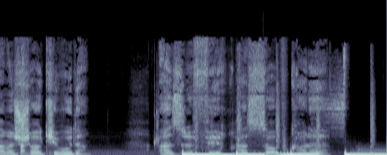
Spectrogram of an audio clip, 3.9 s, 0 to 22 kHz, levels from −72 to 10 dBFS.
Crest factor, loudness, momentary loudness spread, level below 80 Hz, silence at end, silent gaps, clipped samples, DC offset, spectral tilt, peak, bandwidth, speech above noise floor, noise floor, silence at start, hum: 10 dB; -12 LUFS; 10 LU; -10 dBFS; 0 s; none; under 0.1%; under 0.1%; -4 dB/octave; 0 dBFS; 17 kHz; 31 dB; -40 dBFS; 0 s; none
